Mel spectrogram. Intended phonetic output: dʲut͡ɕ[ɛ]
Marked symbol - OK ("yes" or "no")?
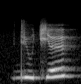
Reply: yes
